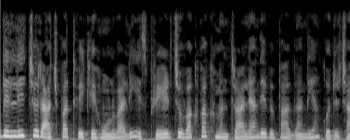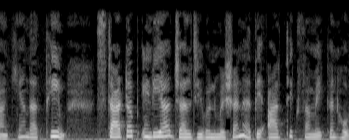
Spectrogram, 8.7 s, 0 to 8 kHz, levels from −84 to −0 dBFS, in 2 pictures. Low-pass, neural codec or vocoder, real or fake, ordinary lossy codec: 7.2 kHz; vocoder, 44.1 kHz, 80 mel bands, Vocos; fake; none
